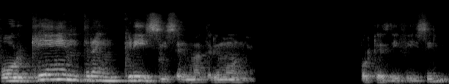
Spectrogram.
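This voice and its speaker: A man speaks at a fairly slow pace in a high voice with a dark, mellow tone. His pitch swings very widely. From Colombia. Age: 60s. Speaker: priest. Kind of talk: talk to young people.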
